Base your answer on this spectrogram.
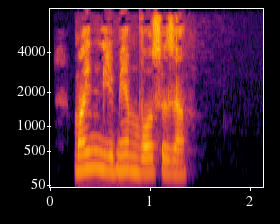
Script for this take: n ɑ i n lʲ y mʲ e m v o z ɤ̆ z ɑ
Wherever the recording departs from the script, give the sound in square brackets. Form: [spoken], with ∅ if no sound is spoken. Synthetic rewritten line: [m] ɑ [j] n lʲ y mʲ e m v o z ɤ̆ z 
